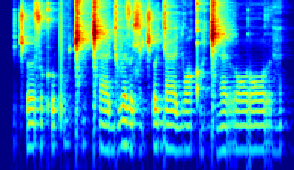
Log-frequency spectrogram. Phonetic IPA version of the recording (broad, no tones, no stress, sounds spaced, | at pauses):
t͡ʃʼ əː s ʊ kʼ ʊ pʼ ɔ̤ ǁʰ ɛ̤ ǁʰ æː ɟ ə̤ v ɛ z ə ɕ ɛ̤ t͡ʃʼ ə ɟ æː ʎ ɔː qʼ ə̤ ɡ͡ǁ æː r ɔː ɾ ɔː r æ̤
